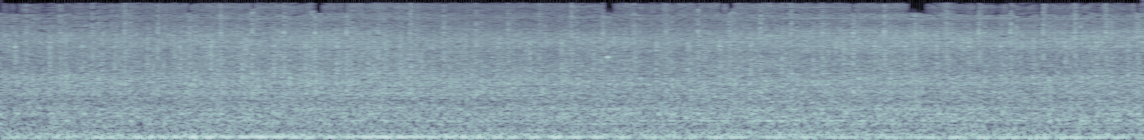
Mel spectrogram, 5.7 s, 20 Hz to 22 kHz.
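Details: Toyota FJ40 engine idling: deep steady idle with an uneven, stumbling pulse underneath; misfire traced to a faulty distributor, diagnosed with scan tool before distributor restoration and repair.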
